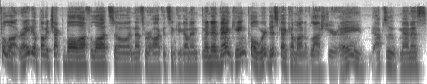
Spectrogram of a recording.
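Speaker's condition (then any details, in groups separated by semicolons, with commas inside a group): No condition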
